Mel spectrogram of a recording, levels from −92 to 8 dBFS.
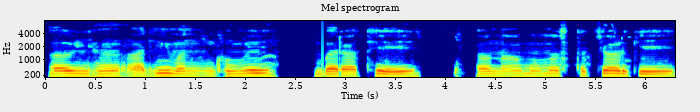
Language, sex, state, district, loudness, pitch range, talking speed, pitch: Chhattisgarhi, male, Chhattisgarh, Jashpur, -18 LUFS, 135-145 Hz, 135 wpm, 140 Hz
